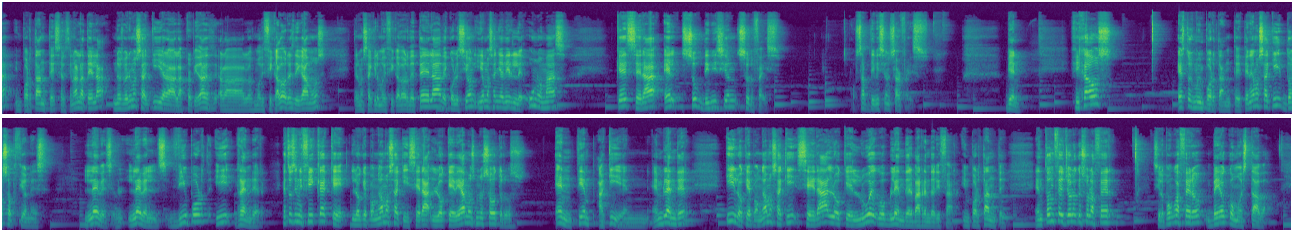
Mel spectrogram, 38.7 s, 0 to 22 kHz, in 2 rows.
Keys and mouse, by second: 2.9-7.2 middle drag, 7.2-38.6 drag.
